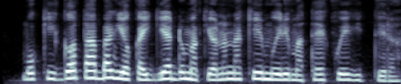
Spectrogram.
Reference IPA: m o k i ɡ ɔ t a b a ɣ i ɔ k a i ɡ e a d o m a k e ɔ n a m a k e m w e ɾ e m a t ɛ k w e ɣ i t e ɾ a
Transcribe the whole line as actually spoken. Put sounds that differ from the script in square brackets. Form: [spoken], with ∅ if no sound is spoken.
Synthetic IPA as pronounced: m o k i ɡ ɔ t a b a ɣ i ɔ k a i ɡ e a d o m a k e ɔ n a [n] a k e m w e ɾ e m a t ɛ k w e ɣ i t e ɾ a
